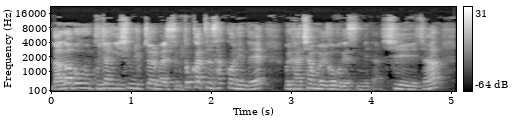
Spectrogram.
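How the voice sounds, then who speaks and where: A man's voice: high voice, fast talker. A man preaching a sermon as pastor, animatedly asking the congregation questions and leading them in call-and-response. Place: church sanctuary. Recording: roomy church hall, voice from a distance.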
